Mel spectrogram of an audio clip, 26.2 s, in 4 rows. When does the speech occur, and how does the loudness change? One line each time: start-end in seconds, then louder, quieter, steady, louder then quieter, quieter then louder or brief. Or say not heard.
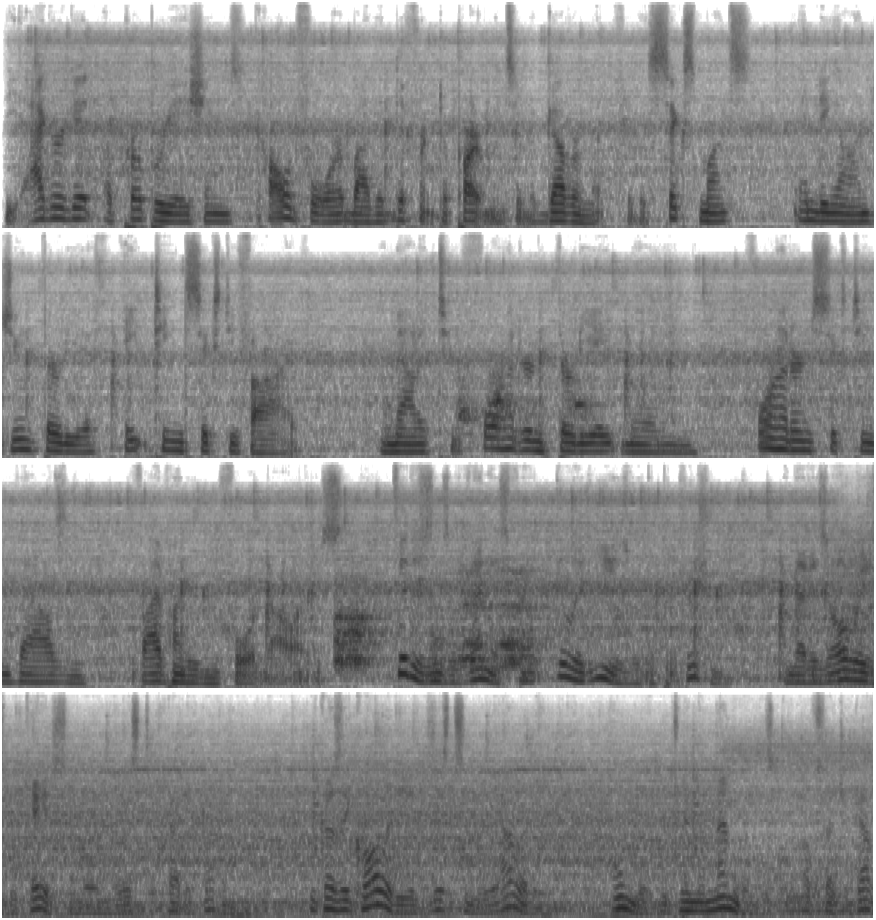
0.0-26.1 steady.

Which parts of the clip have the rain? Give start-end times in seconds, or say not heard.
0.0-26.1.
